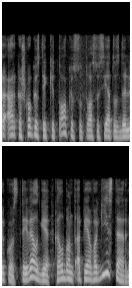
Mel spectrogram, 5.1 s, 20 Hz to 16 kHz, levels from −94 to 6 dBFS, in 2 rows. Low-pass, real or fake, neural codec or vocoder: 7.2 kHz; real; none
